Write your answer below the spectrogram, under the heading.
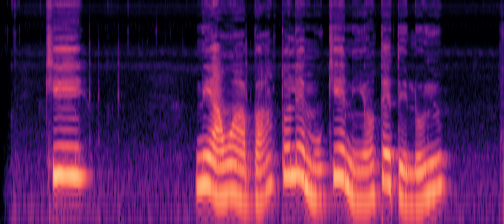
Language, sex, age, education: Yoruba, female, 30-45, tertiary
